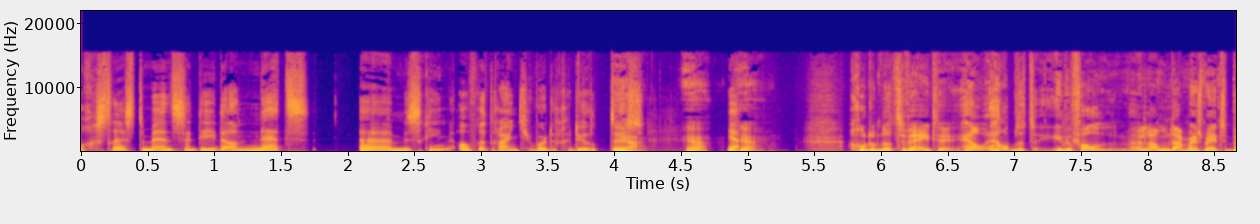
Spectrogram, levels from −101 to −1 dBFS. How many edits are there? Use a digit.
0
